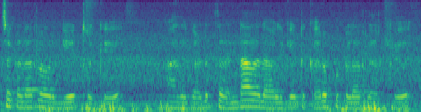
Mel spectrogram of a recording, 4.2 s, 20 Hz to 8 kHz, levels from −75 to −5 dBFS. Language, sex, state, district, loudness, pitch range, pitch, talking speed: Tamil, male, Tamil Nadu, Nilgiris, -20 LUFS, 140-155 Hz, 145 Hz, 140 wpm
